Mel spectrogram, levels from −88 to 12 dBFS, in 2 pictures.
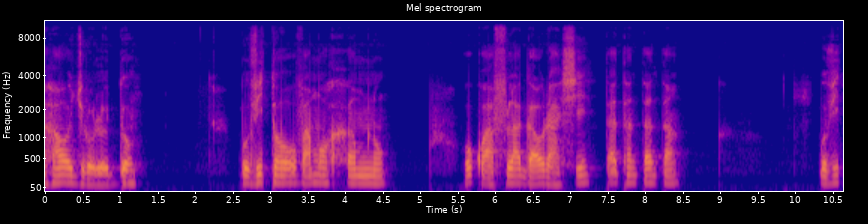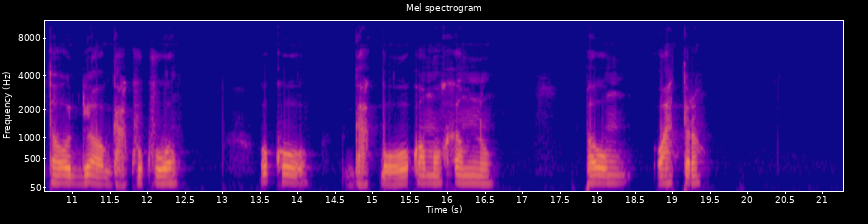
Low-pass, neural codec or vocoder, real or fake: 9.9 kHz; none; real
